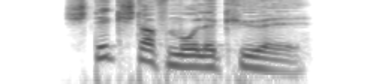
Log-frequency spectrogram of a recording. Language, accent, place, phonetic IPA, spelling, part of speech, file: German, Germany, Berlin, [ˈʃtɪkʃtɔfmoleˌkyːl], Stickstoffmolekül, noun, De-Stickstoffmolekül.ogg
- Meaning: nitrogen molecule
